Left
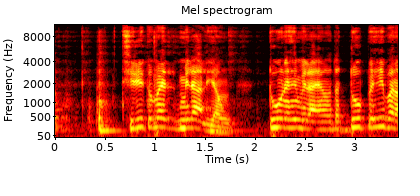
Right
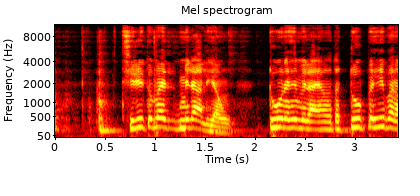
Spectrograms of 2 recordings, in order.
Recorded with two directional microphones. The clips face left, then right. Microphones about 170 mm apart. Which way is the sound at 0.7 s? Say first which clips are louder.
Right 9 dB; 35° right (ahead or behind).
